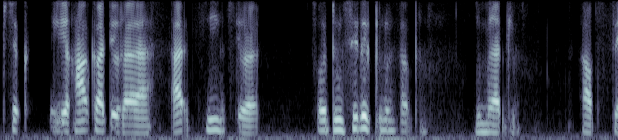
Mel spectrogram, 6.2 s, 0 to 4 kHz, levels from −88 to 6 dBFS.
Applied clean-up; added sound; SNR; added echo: neural diffusion model UNIVERSE++.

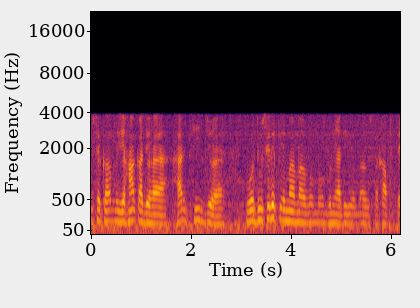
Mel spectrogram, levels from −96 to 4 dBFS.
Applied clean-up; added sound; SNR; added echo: none; Motorcycle / Engine; 16 dB; none.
